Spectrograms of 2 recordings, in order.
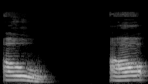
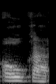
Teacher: औ होठ आगे आकर गोल बनने चाहिए।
